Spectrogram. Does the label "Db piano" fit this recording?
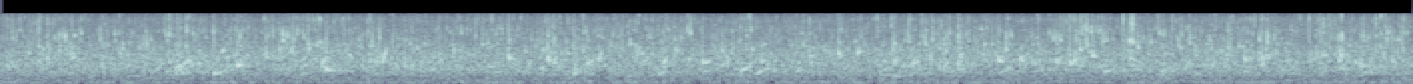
No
